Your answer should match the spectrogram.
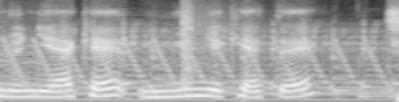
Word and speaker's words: Munhequete: Okay, welcome, Carmen Munhequete, to the Eco Interviews.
